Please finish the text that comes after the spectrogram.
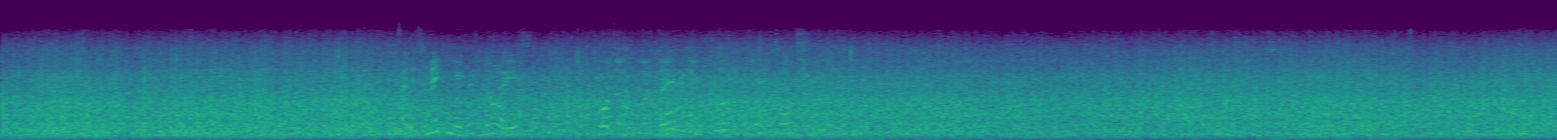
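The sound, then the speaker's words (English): Water rushes steadily over the edge of a wall and pours into the river behind it, a dense, continuous roar that holds an even loudness from start to finish. “And it's flowing. Parking skid goes over the edge of the wall and then into the river behind it.”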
